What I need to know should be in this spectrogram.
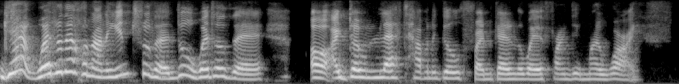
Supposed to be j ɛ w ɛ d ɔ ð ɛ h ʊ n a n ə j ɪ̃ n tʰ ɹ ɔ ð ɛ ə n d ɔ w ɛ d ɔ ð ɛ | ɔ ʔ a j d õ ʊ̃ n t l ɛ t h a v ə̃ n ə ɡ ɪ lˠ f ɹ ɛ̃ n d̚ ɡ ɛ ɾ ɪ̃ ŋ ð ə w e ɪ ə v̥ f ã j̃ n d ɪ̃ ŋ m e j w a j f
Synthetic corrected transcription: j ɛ w ɛ d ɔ ð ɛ h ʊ n a n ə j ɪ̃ n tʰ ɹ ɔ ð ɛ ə n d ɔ w ɛ d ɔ ð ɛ | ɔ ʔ a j d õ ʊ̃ n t l ɛ t h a v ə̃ n ə ɡ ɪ lˠ f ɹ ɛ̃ n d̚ ɡ ɛ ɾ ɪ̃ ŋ ð ə w e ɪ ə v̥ f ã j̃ n d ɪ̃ ŋ m a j w a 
